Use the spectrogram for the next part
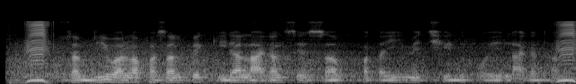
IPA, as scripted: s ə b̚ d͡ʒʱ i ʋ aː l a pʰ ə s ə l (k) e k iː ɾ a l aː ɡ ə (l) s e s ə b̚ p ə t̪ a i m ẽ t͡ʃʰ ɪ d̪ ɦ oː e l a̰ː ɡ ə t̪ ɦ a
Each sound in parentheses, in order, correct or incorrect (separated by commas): incorrect, correct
